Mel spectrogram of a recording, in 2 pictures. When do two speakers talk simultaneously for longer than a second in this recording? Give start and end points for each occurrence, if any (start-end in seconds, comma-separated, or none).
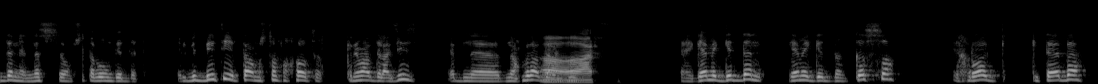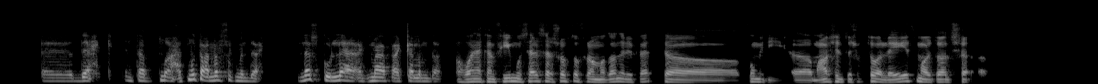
none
